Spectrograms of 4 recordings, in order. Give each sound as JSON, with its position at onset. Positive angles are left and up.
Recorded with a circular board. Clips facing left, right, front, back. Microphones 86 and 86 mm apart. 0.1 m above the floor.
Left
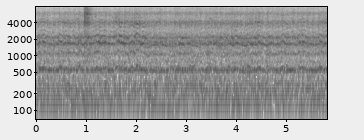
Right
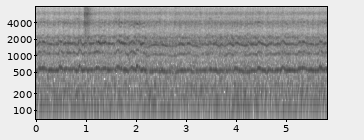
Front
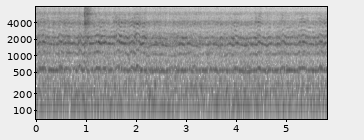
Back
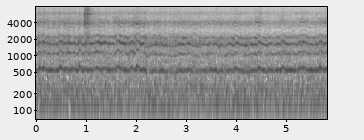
{"t": 0.9, "sound": "keys jangling", "azimuth_deg": -45, "distance_m": 3.0}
